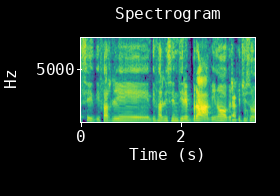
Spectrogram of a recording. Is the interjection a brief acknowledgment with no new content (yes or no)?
yes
